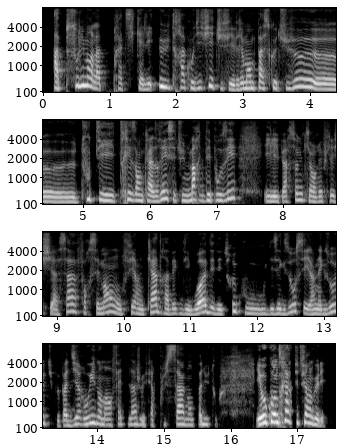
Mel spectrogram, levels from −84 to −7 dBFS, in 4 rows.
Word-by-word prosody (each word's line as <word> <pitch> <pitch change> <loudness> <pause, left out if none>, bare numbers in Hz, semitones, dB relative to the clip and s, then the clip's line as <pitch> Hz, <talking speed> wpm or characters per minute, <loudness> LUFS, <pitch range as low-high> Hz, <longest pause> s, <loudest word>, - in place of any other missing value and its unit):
Absolument: 300 -1 +4
la 200 - -1
pratique 195 0 -14
elle 185 -2 -3
est 185 - -5
ultra 240 -3 +3
codifiée, 230 +4 -2
tu 265 -6 -7
fais 195 -3 -1
vraiment 200 +6 +1
pas 220 +1 -1
ce 205 - -6
que 220 - -3
tu 205 +1 -7
veux, 260 +2 +3
heu, 170 -4 +1
tout 245 - -1
est 200 -4 +1
très 235 -3 -1
encadré, 205 +4 +1
c'est 210 -5 -6
une 200 -2 -2
marque 230 -3 +3
déposée 215 +8 -2 0.4
et 180 - -3
les 175 -1 0
personnes 180 +7 -4
qui 215 - -10
ont 175 - -1
réfléchi 180 +2 -7
à - - -6
ça, 235 +11 -4
forcément, 195 -1 -6
ont 175 -8 -4
fait 160 +6 -10
un 165 -5 -4
cadre 215 +4 -2
avec 165 +1 -6
des 155 -2 -5
WOD 200 +8 +3
et - - -3
des 155 -2 -4
trucs 245 +5 -7
où 165 -2 -5
des 165 +1 -6
exos, 170 +10 -4
c'est 170 -7 -3
un 160 +1 -2
exo 160 +9 -3
et 250 - -3
tu 240 - -15
peux 160 - -13
pas 180 +2 -1
dire: 210 +5 -3
«Oui, 255 +4 +3
non 230 - -1
mais, 200 - -3
en 195 - -4
fait 215 +1 -9
là, 210 +1 -3
je 205 - -6
vais - - -5
faire - - -12
plus 200 - -19
ça». 215 +1 +1
Non 195 -1 -6
pas 190 - -5
du 210 - -1
tout 215 - -21 0.6
et 215 - +11
au 260 +3 +12
contraire 290 +4 +8
tu - - -4
te 255 - -7
fais 285 - +5
engueuler. 230 -7 +2
205 Hz, 260 wpm, -24 LUFS, 175-230 Hz, 0.6 s, au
